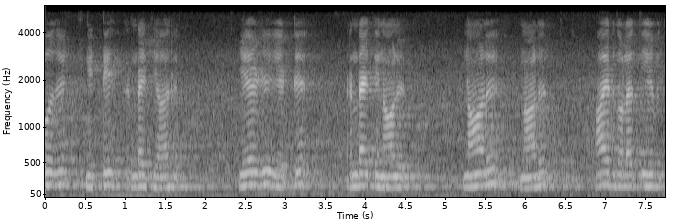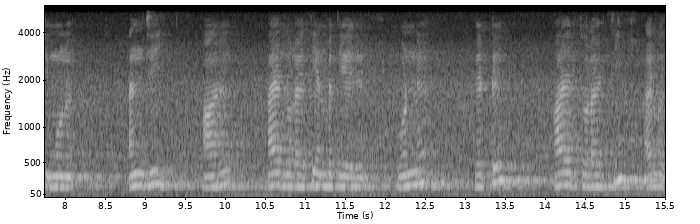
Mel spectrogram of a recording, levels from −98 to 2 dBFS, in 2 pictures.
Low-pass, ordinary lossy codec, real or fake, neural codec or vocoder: 5.4 kHz; none; real; none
